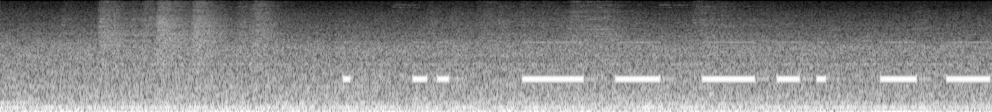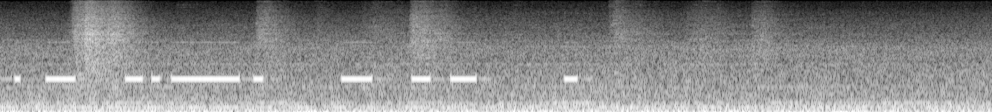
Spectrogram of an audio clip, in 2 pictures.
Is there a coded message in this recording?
No, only beeps of irregular length, with street noise.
